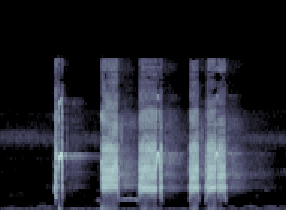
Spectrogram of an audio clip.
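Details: Full call of a black francolin kept for sale: a brief sharp opening note, a pause, then four loud rasping, scratchy bursts, the last two close together, against an otherwise quiet background.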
